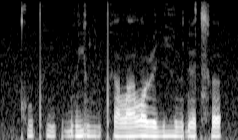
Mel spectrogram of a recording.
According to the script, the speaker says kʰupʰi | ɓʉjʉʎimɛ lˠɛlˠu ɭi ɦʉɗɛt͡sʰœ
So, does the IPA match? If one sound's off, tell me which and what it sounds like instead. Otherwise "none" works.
m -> pʰ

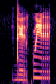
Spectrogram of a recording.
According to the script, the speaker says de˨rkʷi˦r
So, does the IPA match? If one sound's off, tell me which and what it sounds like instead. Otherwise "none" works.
none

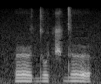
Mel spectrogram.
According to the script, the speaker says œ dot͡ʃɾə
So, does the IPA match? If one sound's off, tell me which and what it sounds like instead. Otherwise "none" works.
ɾ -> d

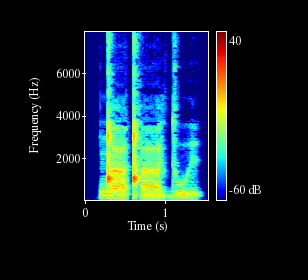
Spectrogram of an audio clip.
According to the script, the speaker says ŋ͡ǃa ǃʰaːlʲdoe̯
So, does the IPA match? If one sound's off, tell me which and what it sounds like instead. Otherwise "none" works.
none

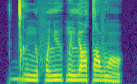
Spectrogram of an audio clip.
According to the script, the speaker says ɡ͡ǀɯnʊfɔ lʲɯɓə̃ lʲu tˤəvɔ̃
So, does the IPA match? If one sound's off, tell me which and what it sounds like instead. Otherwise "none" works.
none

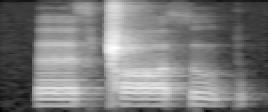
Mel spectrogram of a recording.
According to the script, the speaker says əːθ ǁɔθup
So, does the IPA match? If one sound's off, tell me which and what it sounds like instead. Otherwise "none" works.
ɔ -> ɔː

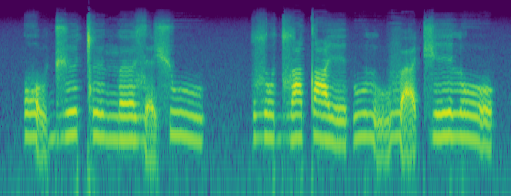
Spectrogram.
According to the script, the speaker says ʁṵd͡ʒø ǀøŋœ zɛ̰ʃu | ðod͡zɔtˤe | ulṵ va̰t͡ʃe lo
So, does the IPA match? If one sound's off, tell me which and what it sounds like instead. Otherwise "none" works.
ð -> z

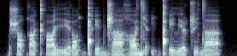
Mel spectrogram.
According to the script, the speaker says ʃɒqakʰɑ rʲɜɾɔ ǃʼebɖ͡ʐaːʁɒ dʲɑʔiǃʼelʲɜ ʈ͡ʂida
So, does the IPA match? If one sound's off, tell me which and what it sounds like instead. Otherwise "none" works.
none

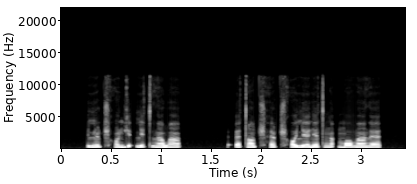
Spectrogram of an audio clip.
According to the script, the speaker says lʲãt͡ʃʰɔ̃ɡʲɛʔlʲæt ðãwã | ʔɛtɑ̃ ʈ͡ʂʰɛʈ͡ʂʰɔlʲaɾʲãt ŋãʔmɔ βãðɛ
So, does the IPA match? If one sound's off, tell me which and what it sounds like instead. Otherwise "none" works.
t͡ʃʰ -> ʈ͡ʂʰ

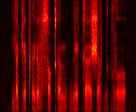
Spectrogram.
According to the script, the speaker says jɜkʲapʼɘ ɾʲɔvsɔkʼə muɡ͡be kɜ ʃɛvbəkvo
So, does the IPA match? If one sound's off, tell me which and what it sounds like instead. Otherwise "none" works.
ɛ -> ɜ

